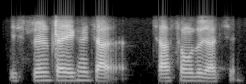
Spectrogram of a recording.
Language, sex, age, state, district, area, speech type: Bengali, male, 45-60, West Bengal, Purba Bardhaman, rural, conversation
